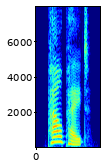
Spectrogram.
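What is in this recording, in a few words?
"palpate", British English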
